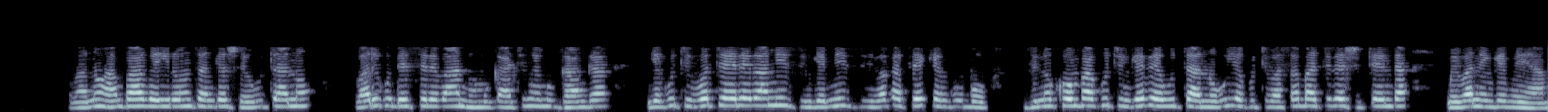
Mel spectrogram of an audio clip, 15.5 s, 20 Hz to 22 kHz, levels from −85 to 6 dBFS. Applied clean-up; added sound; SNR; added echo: none; none; none; none.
